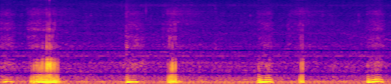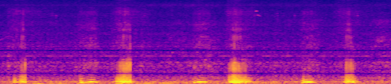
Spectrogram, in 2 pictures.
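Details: Dog snoring during a nap, as he does from time to time: soft, regular snuffling snores, about ten in twelve seconds, over steady room hum.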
